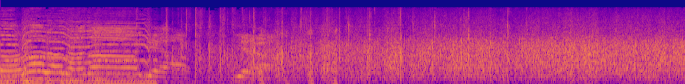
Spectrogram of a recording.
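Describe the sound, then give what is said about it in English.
A brief voice or tonal sound gives way to loud, sustained audience applause for an orchestra, a dense wash of clapping that continues steadily for several seconds without fading. “Is this where the applause cuts off abruptly?”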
